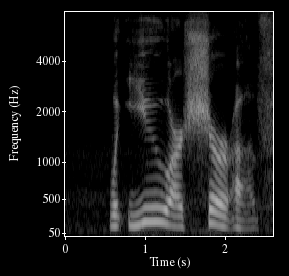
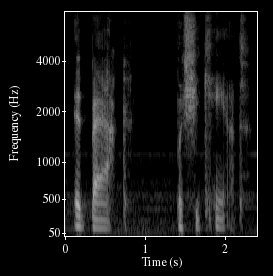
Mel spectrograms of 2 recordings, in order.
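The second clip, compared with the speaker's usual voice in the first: usual speaking voice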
